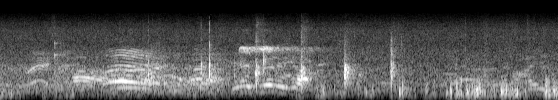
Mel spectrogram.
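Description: Footballers' shouts and calls across the pitch, with a short, high referee's whistle blast about two seconds in and a few sharp knocks.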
